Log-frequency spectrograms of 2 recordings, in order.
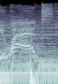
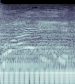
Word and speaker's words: Wade: It's not really Wads, it's Wade! But Wade doesn't rhyme with dads.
